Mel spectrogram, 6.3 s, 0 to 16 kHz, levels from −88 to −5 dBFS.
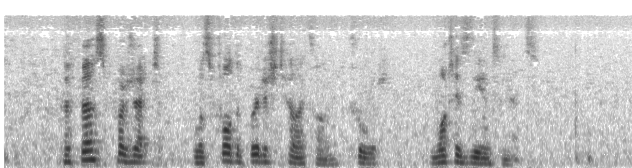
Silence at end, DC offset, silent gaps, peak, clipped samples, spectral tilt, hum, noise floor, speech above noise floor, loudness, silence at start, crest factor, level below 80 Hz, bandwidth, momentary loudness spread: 0.15 s; under 0.1%; none; -6 dBFS; under 0.1%; -4.5 dB/octave; none; -50 dBFS; 22 dB; -28 LUFS; 0.05 s; 22 dB; -58 dBFS; 11.5 kHz; 23 LU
